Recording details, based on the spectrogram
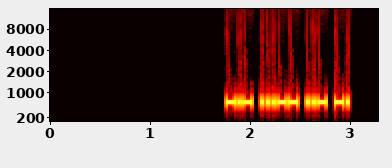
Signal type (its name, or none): Morse code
